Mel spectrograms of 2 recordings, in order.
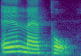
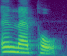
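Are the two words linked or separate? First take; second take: linked; linked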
